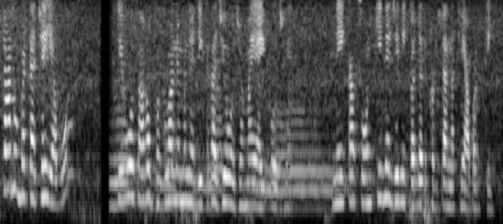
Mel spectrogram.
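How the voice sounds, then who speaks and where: A kind, regretful elderly mother-in-law from a cartoon, as a woman puts her on, tender and apologetic. The voice stays very high. A hiss runs underneath. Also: fast talker. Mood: fond. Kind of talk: cartoon voice acting. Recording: noisy background hiss.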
